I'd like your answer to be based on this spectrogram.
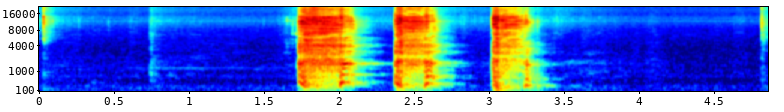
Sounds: Cough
